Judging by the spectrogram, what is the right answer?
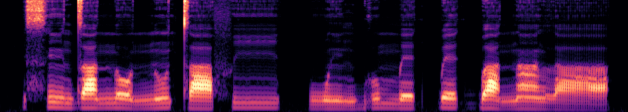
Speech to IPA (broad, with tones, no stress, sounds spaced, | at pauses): s ĩ˦ d a˦ n o˦˨ n ũ˨˦ t a˧ f i˦ | w ĩ˨ ɡ͡b u˨˦ m e˧ k͡p e˦ ɡ͡b a˦˨ n ã˧ l a˨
